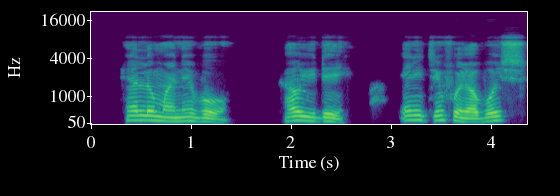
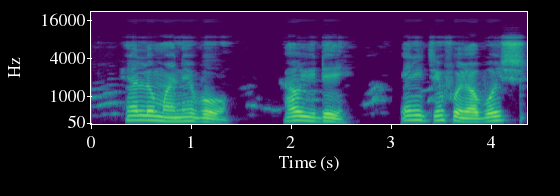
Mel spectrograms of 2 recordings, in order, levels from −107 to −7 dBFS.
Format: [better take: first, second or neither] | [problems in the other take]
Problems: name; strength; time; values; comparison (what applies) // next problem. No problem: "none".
second | noise reduction (neural mask model Resemble Enhance denoiser)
